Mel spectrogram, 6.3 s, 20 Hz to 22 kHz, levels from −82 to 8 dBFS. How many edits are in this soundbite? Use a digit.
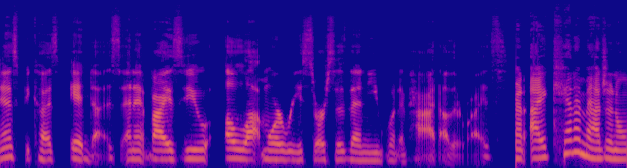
1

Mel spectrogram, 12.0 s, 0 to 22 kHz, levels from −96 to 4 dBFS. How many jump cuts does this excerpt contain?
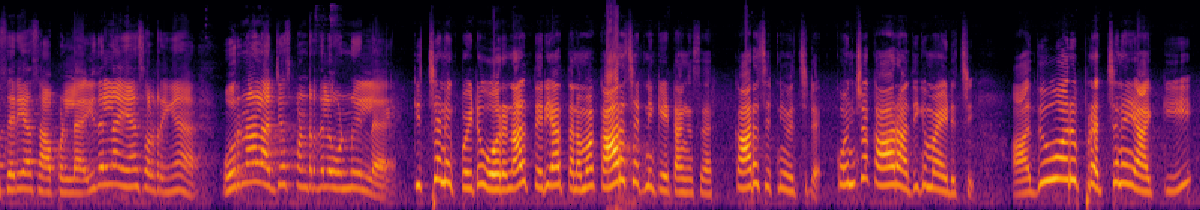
1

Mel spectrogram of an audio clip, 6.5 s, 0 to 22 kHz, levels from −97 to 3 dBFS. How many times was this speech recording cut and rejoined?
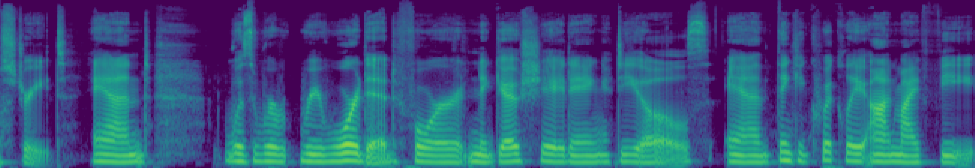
1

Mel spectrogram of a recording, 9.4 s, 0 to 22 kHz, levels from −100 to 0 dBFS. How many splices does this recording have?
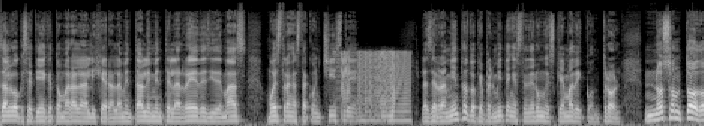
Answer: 1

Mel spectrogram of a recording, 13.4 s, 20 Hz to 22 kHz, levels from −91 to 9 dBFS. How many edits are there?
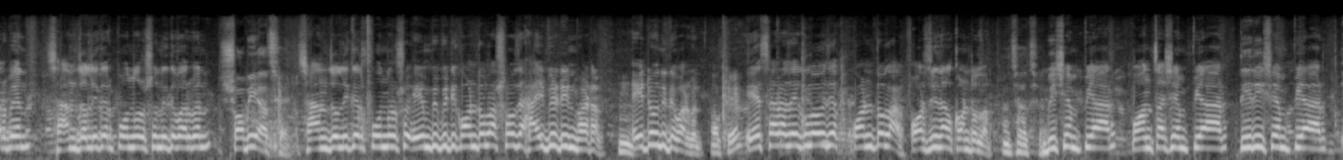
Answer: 0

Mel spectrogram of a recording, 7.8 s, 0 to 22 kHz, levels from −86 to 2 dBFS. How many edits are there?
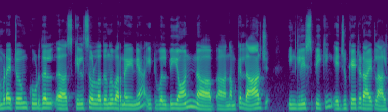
0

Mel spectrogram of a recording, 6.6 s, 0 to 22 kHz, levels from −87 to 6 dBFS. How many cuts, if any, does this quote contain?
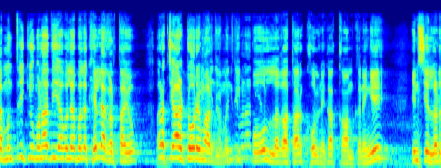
1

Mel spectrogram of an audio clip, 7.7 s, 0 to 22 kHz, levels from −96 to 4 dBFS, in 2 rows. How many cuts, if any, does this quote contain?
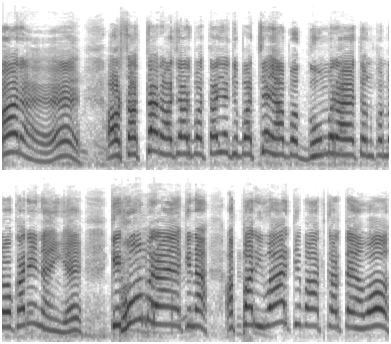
1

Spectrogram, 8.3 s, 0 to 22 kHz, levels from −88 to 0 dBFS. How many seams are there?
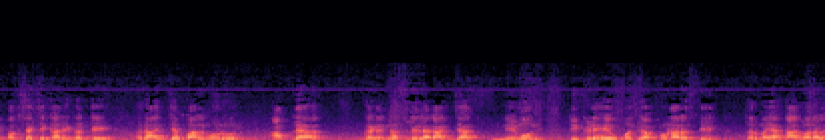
0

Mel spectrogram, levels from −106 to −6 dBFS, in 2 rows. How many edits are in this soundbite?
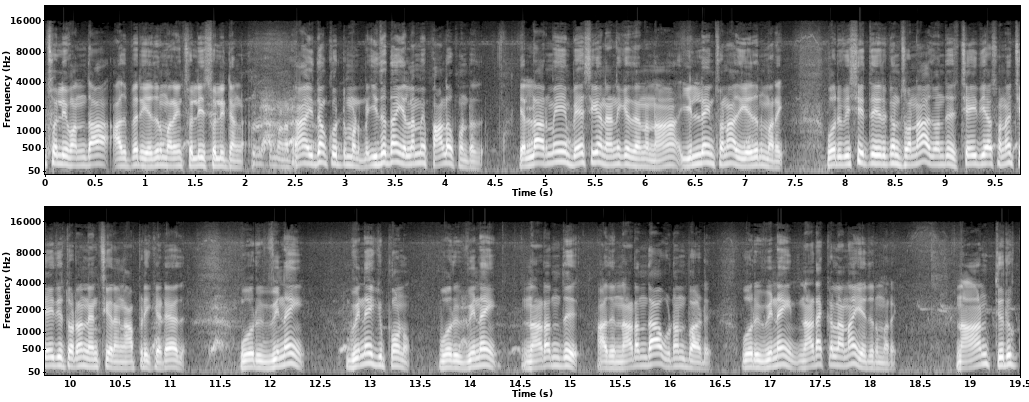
0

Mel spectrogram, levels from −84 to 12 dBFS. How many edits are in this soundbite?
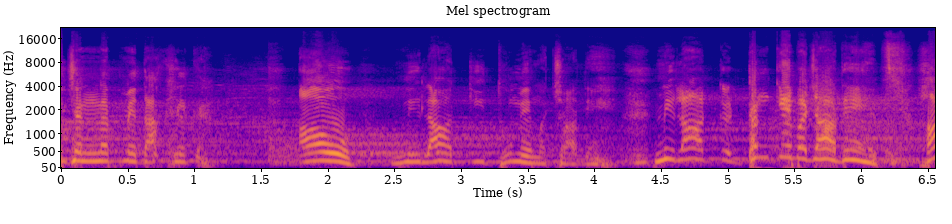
1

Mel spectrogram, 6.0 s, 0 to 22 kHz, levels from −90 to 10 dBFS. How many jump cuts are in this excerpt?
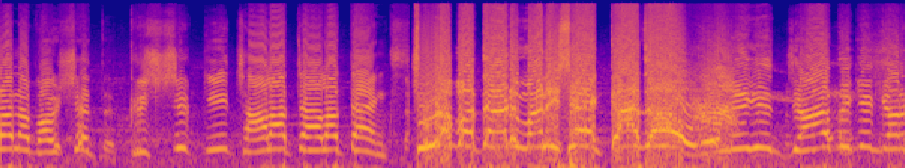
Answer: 1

